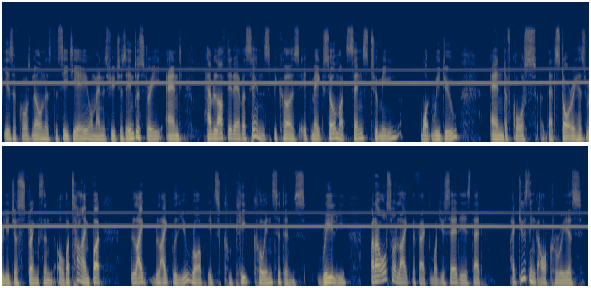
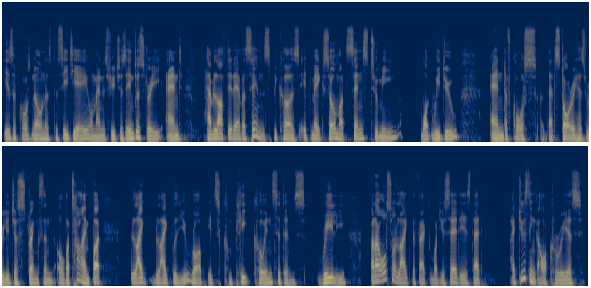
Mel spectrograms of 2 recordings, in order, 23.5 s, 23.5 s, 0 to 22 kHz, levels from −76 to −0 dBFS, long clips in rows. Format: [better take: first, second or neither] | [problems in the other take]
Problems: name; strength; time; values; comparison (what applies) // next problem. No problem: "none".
second | high-pitched whine; loud; throughout; 2 kHz, 9 dB below the speech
